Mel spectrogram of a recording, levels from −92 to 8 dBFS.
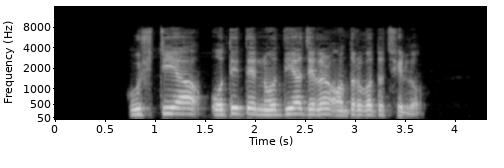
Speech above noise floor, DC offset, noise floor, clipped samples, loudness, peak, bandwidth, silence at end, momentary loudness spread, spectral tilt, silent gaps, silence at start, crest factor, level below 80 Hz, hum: over 76 dB; under 0.1%; under -90 dBFS; under 0.1%; -14 LUFS; -2 dBFS; 8 kHz; 0.65 s; 9 LU; -6 dB/octave; none; 0.75 s; 14 dB; -58 dBFS; none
